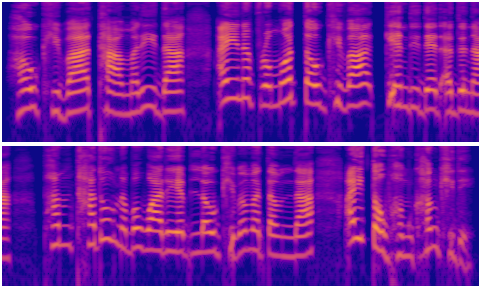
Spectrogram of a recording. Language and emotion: Manipuri, surprised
